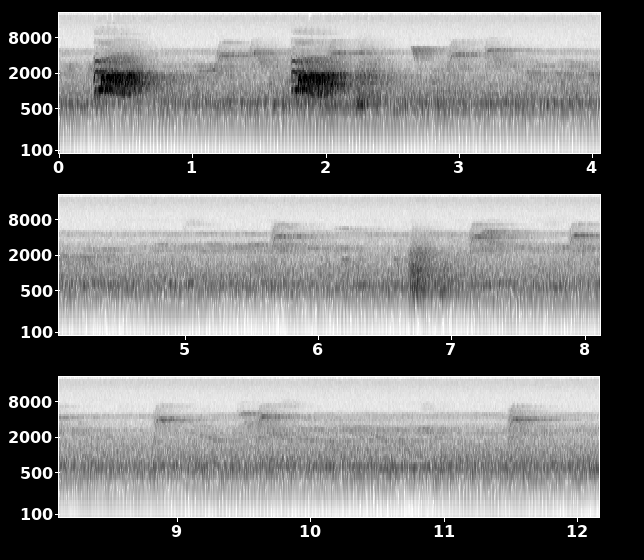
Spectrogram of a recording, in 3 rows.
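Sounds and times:
steady background hiss: 0.0 - 12.1
red-bellied woodpecker giving short calls: 0.3 - 0.8, 1.8 - 2.4.

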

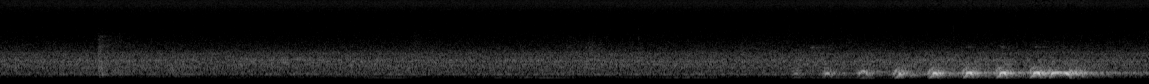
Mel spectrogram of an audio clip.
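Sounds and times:
barred owl hooting: 8.0 - 11.4.

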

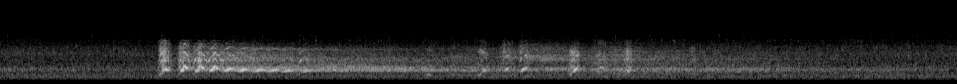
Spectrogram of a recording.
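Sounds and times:
several coyotes howling in chorus: 1.6 - 8.3.

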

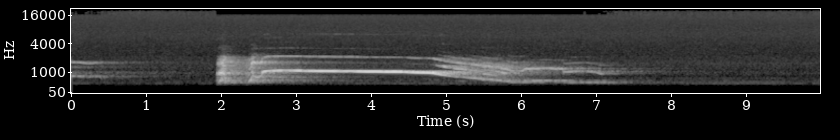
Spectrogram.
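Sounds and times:
several coyotes howling: 0.0 - 0.9, 2.0 - 7.7.

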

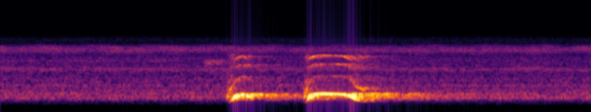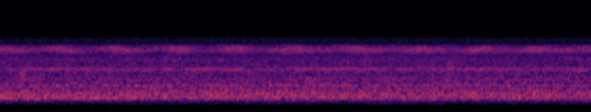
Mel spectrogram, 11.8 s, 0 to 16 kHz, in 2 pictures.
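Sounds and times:
barred owl hooting: 2.0 - 4.6.

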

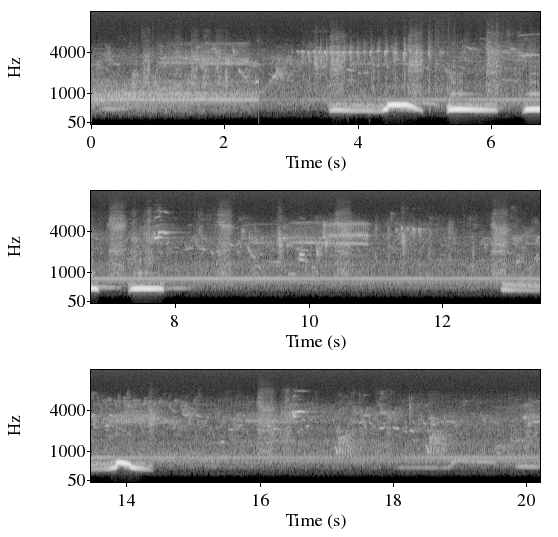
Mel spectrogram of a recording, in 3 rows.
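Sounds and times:
mourning dove cooing: 3.6 - 8.2, 12.8 - 14.5, 18.1 - 20.2.

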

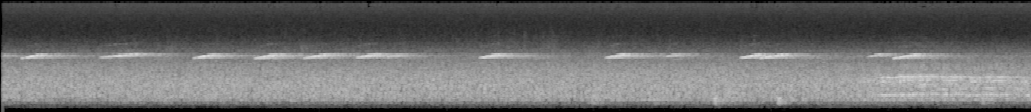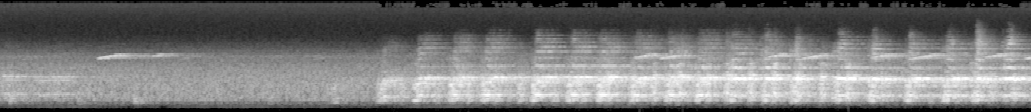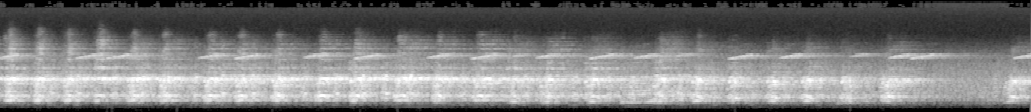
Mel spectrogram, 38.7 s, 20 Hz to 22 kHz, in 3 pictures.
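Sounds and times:
Canada Goose: 10.9 - 13.9, 17.6 - 37.4, 38.3 - 38.6.

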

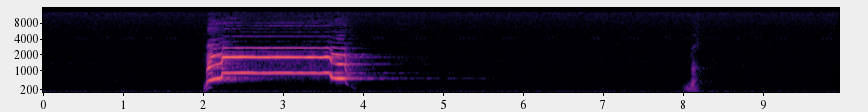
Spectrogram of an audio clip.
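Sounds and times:
coyote howling: 2.0 - 4.3.

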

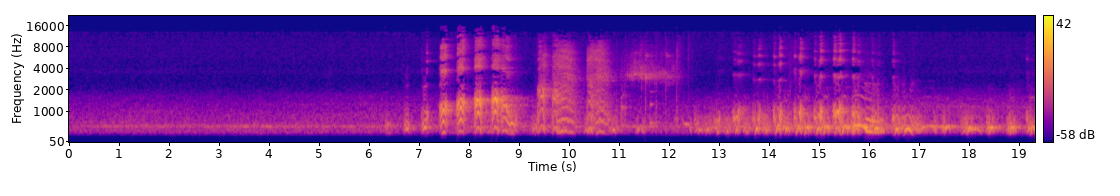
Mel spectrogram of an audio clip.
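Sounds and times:
barred owl cackling hoots and harsh yelps: 6.3 - 19.3.

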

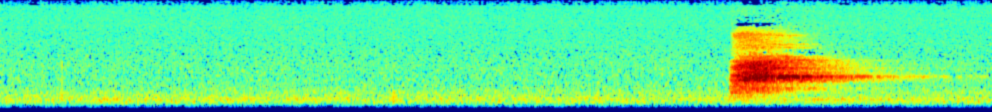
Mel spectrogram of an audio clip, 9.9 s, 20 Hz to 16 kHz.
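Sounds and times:
red fox harsh hoarse call at night: 7.3 - 9.0.

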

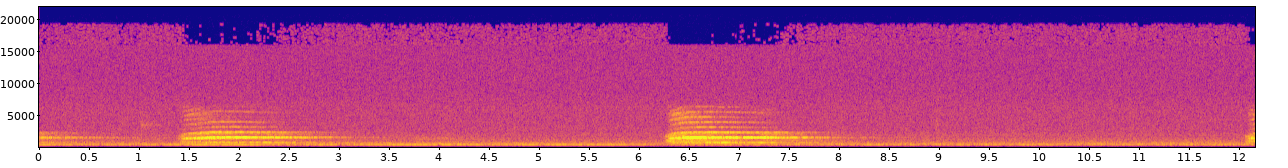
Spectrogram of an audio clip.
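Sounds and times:
red fox screaming: 1.4 - 2.8, 6.3 - 7.9.

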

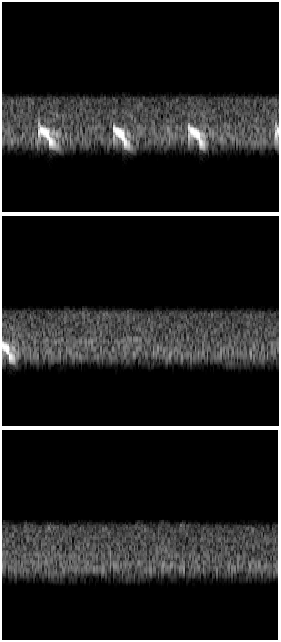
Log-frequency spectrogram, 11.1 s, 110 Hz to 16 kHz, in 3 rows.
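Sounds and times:
Yellow-billed cuckoo uttering short falling notes: 0.5 - 0.8, 1.5 - 1.8, 2.5 - 2.8, 3.6 - 4.0.

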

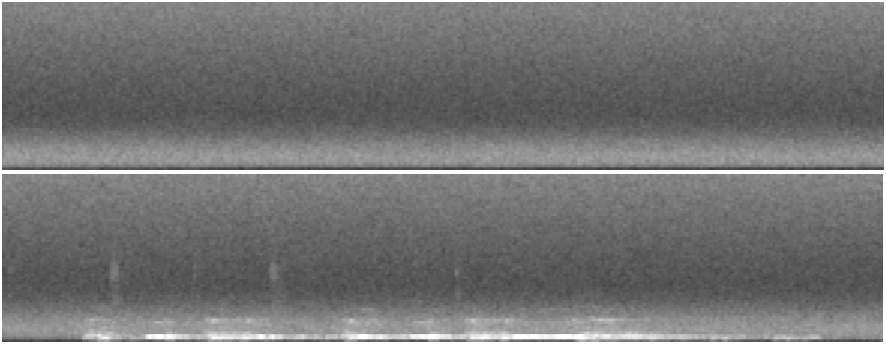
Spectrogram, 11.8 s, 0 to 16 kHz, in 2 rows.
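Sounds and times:
barred owl hooting: 6.4 - 11.7.

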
